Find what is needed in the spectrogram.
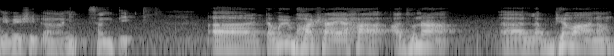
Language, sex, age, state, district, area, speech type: Sanskrit, male, 30-45, Tamil Nadu, Tirunelveli, rural, spontaneous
